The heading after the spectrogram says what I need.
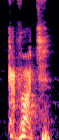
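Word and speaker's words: כבוד: A palavra bíblica para a glória de Deus é kabnod, do hebraico, se pronuncia kavod ou doxa.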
